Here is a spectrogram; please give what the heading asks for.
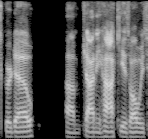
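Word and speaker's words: Gaudreau: I believe it's Gurdeau.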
